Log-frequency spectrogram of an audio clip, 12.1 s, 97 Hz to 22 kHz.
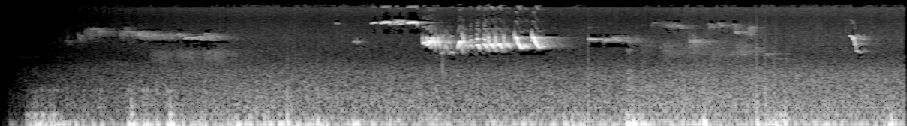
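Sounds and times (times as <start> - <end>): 
European robin singing: 0.8 - 3.2, 4.4 - 10.6, 11.3 - 11.8.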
